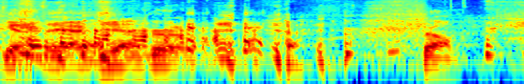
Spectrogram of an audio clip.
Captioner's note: group laughs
